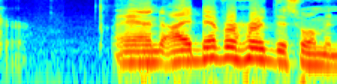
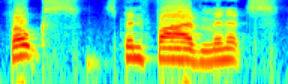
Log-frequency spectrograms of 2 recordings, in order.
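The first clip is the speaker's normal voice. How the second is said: ordinary delivery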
